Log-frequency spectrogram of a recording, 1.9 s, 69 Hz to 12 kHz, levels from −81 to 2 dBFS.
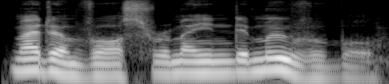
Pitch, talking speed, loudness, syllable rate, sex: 130 Hz, 125 wpm, -16 LUFS, 6.0 syllables/s, male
